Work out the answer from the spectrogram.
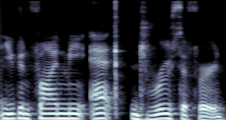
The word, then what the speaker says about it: Drewxcifer: And on top of that, you can find me at Drewcifer, DREWXCIFER, rhymes with Lucifer, everywhere.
